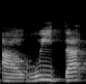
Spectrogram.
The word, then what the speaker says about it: agüita: regla que dice que la consonante G va poder llevar diéresis siempre y cuando después de ella continúe o la vocal e o la vocal i. Es por eso que yo digo agüita y, luego sigue la i con diéresis.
